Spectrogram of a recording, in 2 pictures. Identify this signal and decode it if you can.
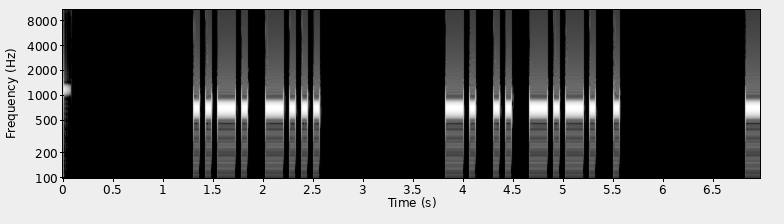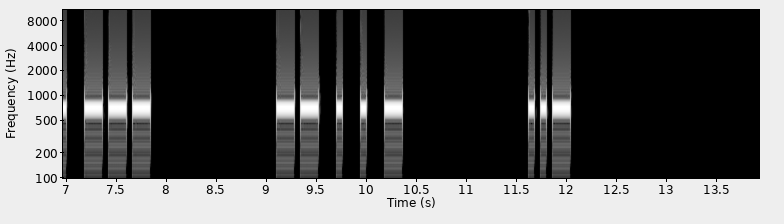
Morse code, heard as a keyed tone, about 20 wpm, 700 Hz. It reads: FB NICE TO MEET U
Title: Common QSO Phrases - 3x Word-Spacing - 20wpm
